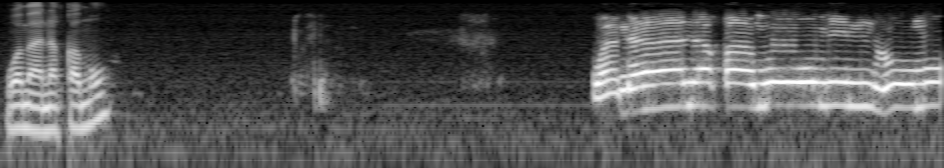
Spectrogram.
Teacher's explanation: المد ست حركات اجعله أطول، هذا مد صلة كبرى كما قلنا لك اليوم.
